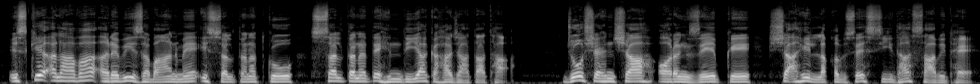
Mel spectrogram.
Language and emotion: Urdu, neutral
